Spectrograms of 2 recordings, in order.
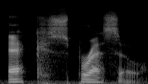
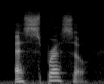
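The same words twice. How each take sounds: First: The first syllable has a 'ks' sound, like 'ex'. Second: The first syllable has a plain 's' sound, like 'es'. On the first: The speaker calls it wrong. "a lot of people say, ... But it's not called espresso. There's no X in espresso" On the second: The speaker calls it right. "It's actually pronounced espresso"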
